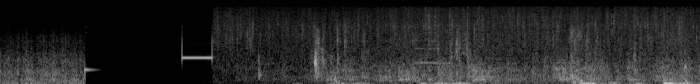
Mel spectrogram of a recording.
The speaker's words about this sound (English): Can we maybe step out of the rain for a moment?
